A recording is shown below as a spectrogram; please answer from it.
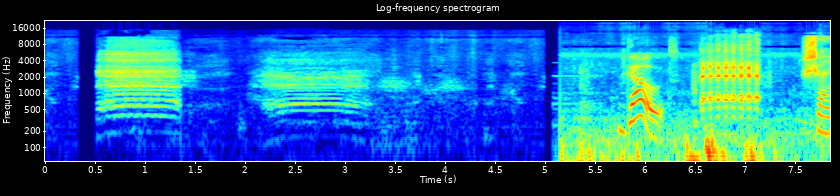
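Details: Sheep bleating twice, each a wavering nasal cry lasting about a second, the second softer, followed by a stretch of lively music and voices.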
